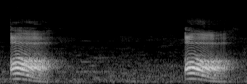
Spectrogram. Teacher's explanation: it lies in the middle and it is pronounced ah ah the sound is produced in the center of the oral cavity which is why it is known as a central vowel sound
